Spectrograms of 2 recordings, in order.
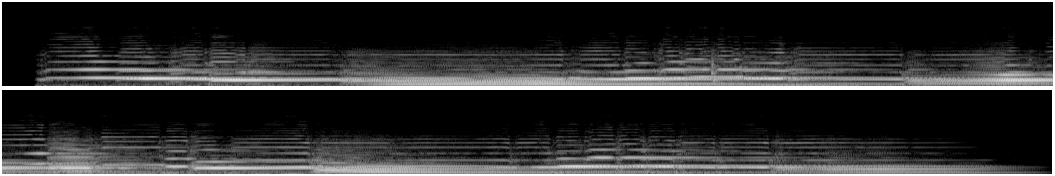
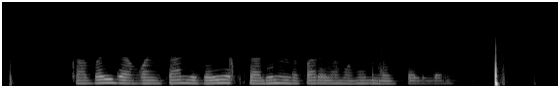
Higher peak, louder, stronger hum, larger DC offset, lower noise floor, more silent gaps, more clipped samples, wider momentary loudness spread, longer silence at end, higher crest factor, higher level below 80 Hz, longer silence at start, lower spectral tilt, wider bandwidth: about the same, -2 dBFS vs -2 dBFS; first, -18 LUFS vs -32 LUFS; neither; first, 0.2% vs under 0.1%; second, -47 dBFS vs -77 dBFS; neither; neither; second, 14 LU vs 23 LU; about the same, 0.5 s vs 0.55 s; second, 16 dB vs 32 dB; first, -36 dBFS vs -50 dBFS; first, 0.35 s vs 0.05 s; second, -11.5 dB/octave vs -13 dB/octave; first, 4.2 kHz vs 3.4 kHz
